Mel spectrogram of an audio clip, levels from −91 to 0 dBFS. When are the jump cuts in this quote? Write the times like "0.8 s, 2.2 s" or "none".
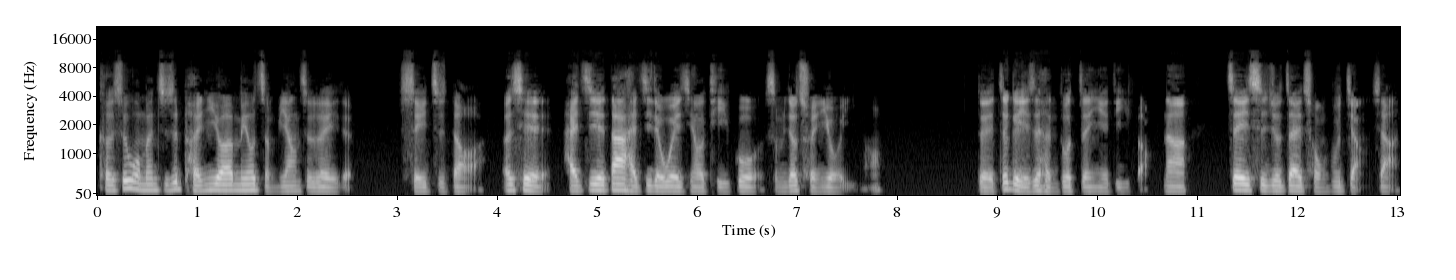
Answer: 3.9 s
